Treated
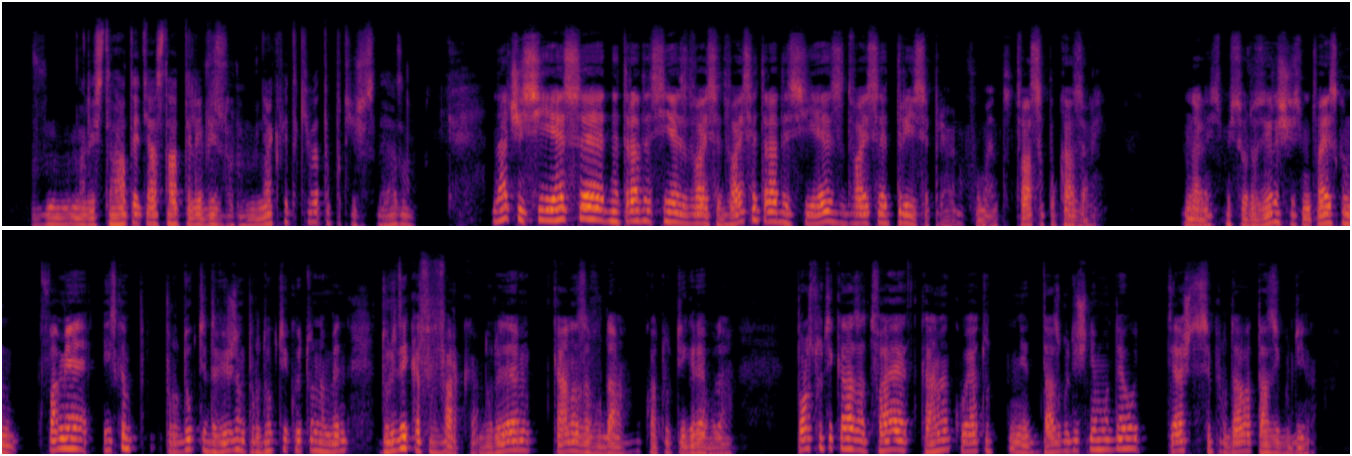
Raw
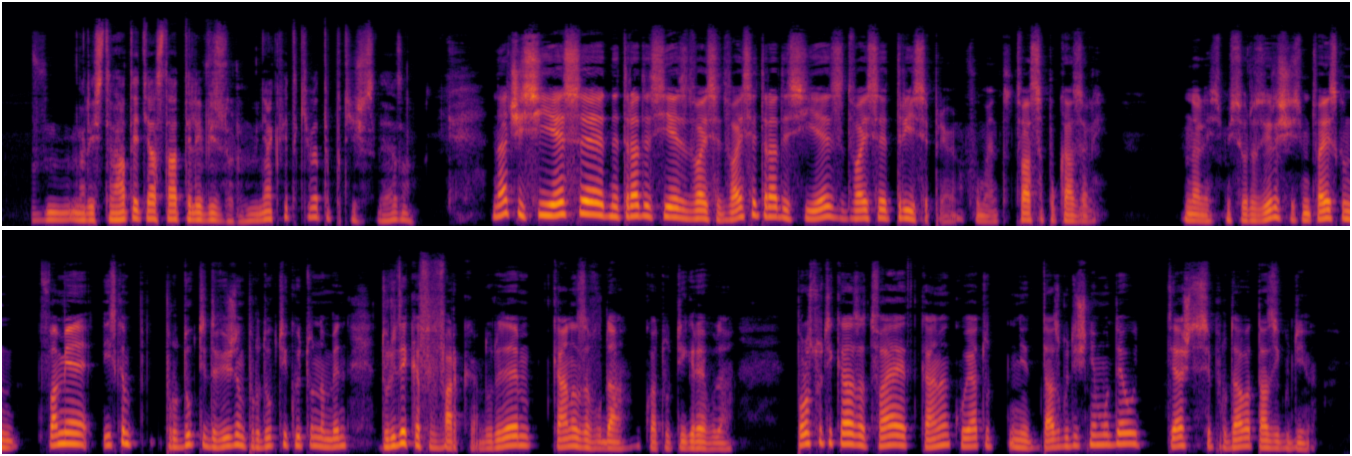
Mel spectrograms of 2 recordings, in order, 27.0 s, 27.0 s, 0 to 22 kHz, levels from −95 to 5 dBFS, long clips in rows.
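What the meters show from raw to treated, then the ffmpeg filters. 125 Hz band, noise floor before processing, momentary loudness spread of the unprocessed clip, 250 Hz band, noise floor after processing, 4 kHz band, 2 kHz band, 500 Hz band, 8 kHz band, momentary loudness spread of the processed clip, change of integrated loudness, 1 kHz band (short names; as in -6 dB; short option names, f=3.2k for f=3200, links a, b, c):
-8.5 dB, -82 dBFS, 14 LU, -6.5 dB, under -85 dBFS, -6.5 dB, -6.5 dB, -7.0 dB, -7.0 dB, 15 LU, -6.5 dB, -5.0 dB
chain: -af "aeval=exprs='val(0)*sin(2*PI*88*n/s)':c=same,flanger=delay=0.7:depth=8.9:regen=28:speed=1.8:shape=triangular"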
